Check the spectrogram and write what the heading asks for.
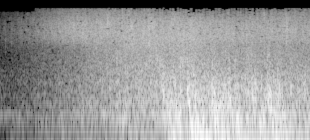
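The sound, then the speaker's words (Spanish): Steady heavy rain pours down as a deep rumble of thunder swells in, growing louder and filling the low end by the final seconds, with no voices present. “¿Y si dejas de escuchar esto? Sequía un peligro silencioso. Hace mucha falta, pero poco llueve.”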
